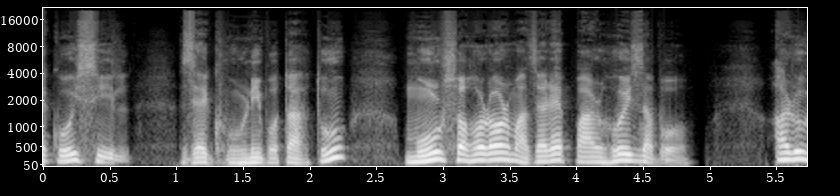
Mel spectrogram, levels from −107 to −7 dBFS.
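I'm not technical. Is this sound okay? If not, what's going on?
No. From 3.75 to 4.99 s the speech keeps catching and dragging, with about fifteen tiny hitches where a sound is briefly held on. These are repeated stalls (stutter): the audio arrived late, so the player kept stretching what it had, never longer than about a tenth of a second.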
